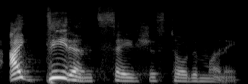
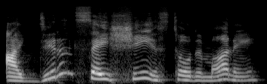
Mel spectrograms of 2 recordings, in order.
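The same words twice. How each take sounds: First: I stressed, the rest falling. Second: Didnt lifted, another reading of the line; change which word carries the weight; a different intonation of the same sentence; shifted stress. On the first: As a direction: put the weight on the word I. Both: Shown as a demonstration. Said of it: "Same words, different message".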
